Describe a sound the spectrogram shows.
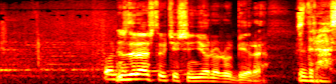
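An elderly man speaks up close.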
